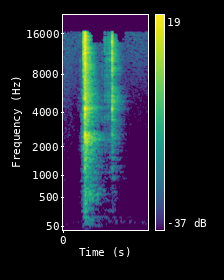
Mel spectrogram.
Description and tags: Sound of chain operated light switch turning on and off.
